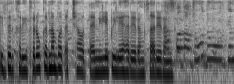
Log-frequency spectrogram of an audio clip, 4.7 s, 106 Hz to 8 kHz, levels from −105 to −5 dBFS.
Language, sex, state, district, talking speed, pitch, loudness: Hindi, female, Bihar, West Champaran, 155 wpm, 220 Hz, -16 LUFS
